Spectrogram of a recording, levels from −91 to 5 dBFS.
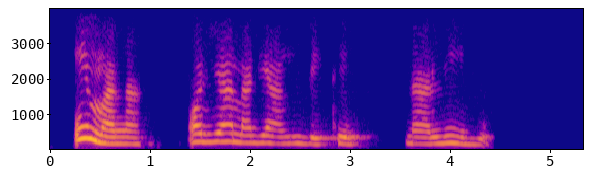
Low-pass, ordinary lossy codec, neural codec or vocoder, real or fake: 3.6 kHz; Opus, 24 kbps; codec, 16 kHz, 4 kbps, FunCodec, trained on Chinese and English, 50 frames a second; fake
